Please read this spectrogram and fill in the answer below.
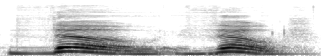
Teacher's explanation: esse TH do começo é o TH vocalizado. Lembrando que quando a gente vê um TH, normalmente a gente vai ter linguinha lá nos dentes da frente, aqui.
